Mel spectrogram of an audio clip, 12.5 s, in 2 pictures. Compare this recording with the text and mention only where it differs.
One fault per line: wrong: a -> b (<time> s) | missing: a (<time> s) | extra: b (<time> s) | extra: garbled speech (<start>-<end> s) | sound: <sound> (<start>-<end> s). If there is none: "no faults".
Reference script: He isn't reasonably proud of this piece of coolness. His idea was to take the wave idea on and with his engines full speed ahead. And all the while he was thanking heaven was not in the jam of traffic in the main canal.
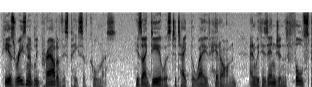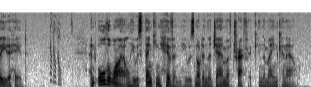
wrong: isn't -> is (0.2 s)
wrong: idea -> head (4.2 s)
sound: chirp (7.2-7.6 s)
extra: he (9.9 s)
